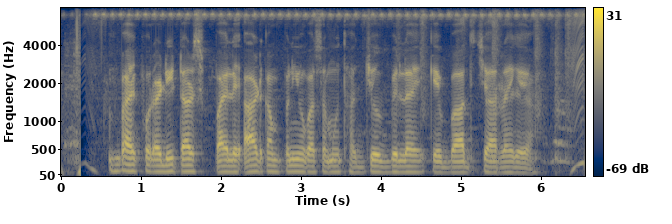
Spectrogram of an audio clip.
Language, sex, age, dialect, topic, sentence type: Hindi, male, 18-24, Kanauji Braj Bhasha, banking, statement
